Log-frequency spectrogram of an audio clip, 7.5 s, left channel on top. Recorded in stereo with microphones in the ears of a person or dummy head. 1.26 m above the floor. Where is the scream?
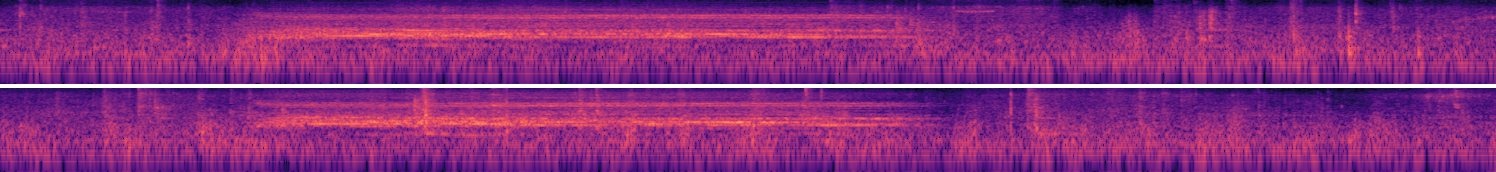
Centre (ahead or behind), 9 m; by 4.6 s 25° left (ahead or behind), 9.5 m.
